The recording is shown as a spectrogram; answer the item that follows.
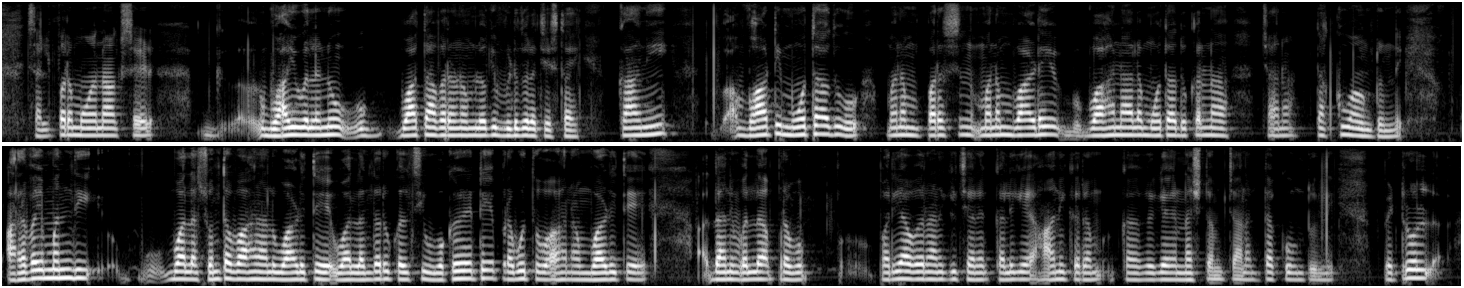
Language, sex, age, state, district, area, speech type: Telugu, male, 18-30, Andhra Pradesh, Anantapur, urban, spontaneous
